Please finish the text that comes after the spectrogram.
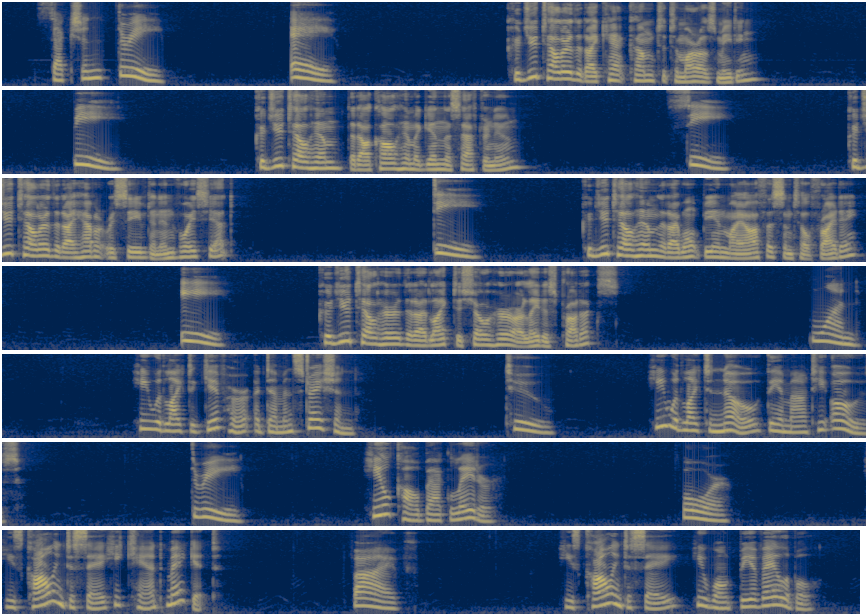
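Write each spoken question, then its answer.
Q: He would like to give her a demonstration.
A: E: Could you tell her that I'd like to show her our latest products?

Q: He would like to know the amount he owes.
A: C: Could you tell her that I haven't received an invoice yet?

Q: He'll call back later.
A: B: Could you tell him that I'll call him again this afternoon?

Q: He's calling to say he can't make it.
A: A: Could you tell her that I can't come to tomorrow's meeting?

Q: He's calling to say he won't be available.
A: D: Could you tell him that I won't be in my office until Friday?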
